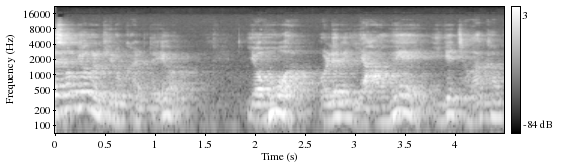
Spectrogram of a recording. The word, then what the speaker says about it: 야훼: 여러분, 옛날에 성경을 기록할 때요, 여호와, 원래는 야훼, 이게 정확한 발음이에요.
